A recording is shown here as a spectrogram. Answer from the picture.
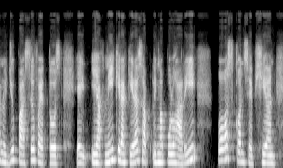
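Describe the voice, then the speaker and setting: Over a quiet background, a woman speaks at a fairly high pitch with ordinary pitch variation. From Sumedang, West Java, Indonesia; West Java, Indonesia. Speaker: veterinary student; presenter. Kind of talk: student podcast presentation. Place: home room. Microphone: video call.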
